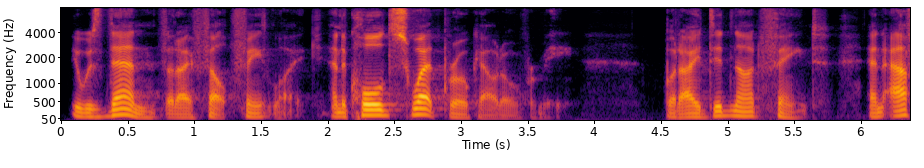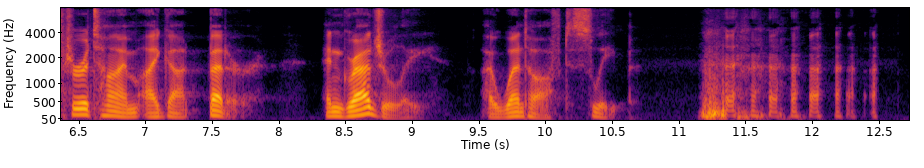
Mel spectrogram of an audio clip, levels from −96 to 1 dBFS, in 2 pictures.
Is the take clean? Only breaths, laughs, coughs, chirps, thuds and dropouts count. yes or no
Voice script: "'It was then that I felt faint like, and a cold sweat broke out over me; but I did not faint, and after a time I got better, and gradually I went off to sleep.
no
